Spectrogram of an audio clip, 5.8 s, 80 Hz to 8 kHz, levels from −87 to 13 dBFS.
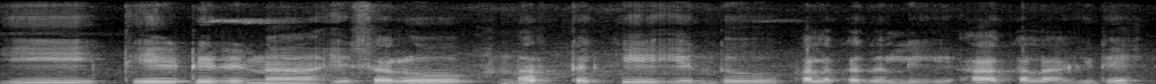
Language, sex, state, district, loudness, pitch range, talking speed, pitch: Kannada, male, Karnataka, Bangalore, -19 LUFS, 105-120 Hz, 75 wpm, 115 Hz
